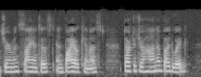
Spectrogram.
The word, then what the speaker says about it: Johanna Budwig: scientist and biochemist Dr Johanna budwig pronounced in German Yana Budig who healed Advanced and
